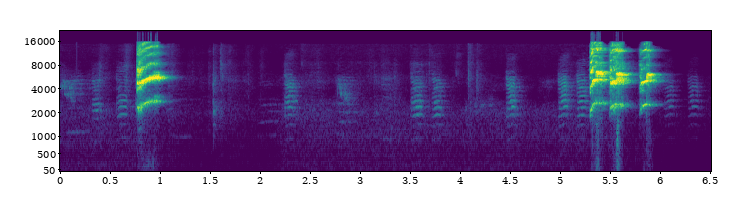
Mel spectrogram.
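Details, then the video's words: Lovebirds giving a mating call meant for breeding pairs: shrill, harsh chirps in scattered bursts, one loud at the start and a dense cluster near the end, with softer chatter between. "El sonido de los tortolitos para el apareamiento y la producción."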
